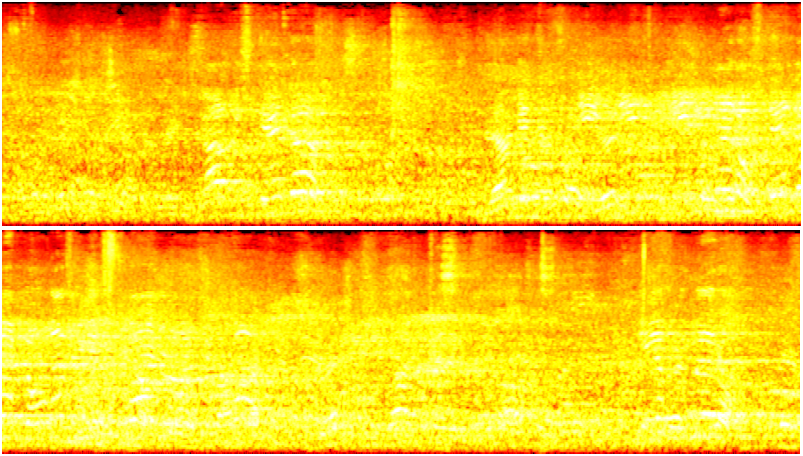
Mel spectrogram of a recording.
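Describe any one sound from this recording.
A crowd of men and women shouts and chatters in a large echoing hall.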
